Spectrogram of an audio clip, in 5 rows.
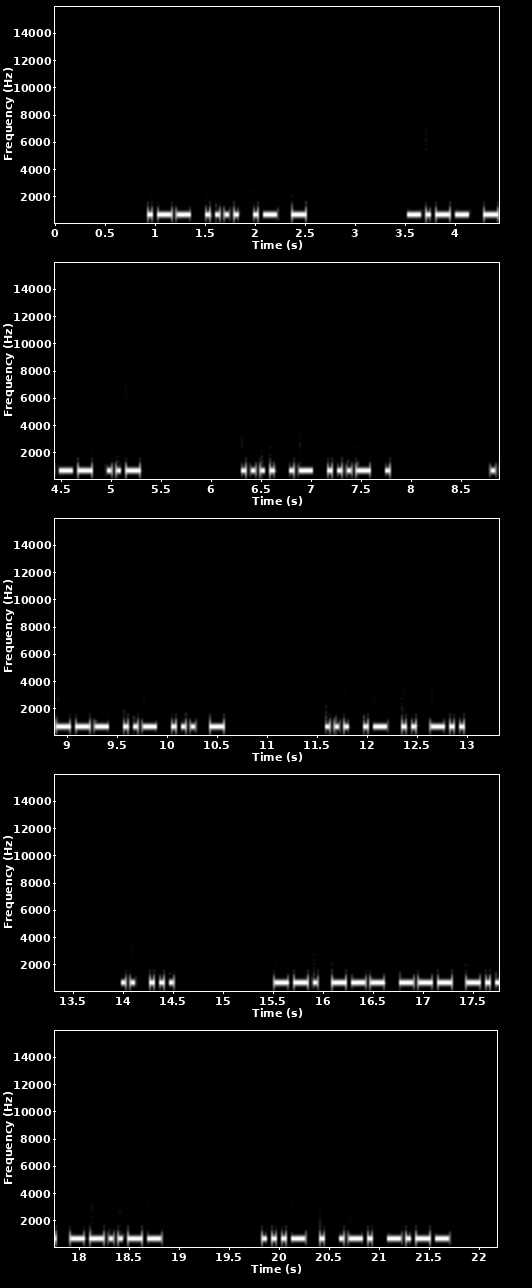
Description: Morse code, heard as a keyed tone, about 25 wpm, 700 Hz. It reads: WHAT YOU HAVE JUST SAID IS GOOD, VERY
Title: 3x Word-Spacing - Sentences from Top 200 Words - 25wpm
